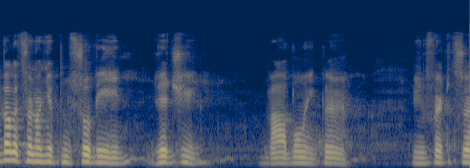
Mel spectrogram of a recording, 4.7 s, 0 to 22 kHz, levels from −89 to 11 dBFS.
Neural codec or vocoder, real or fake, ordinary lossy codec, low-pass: autoencoder, 22.05 kHz, a latent of 192 numbers a frame, VITS, trained on one speaker; fake; AAC, 64 kbps; 9.9 kHz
